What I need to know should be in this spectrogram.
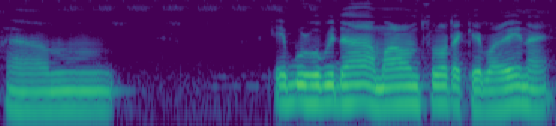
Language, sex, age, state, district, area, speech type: Assamese, male, 18-30, Assam, Golaghat, rural, spontaneous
